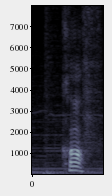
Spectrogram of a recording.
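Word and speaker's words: קוף: sound is sad okay cough Cough is sounds like K but a little bit like Q. Quick C. It is not Q but it's only Q sound. There's no U sound and it's only Q sound. Quick a C sound similar to K.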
